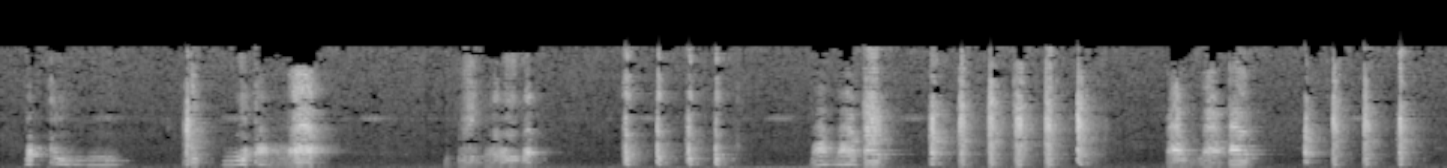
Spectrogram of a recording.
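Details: A pet ringneck parakeet chatters in short, speech-like bursts of mimicked Hindi words, raspy and nasal, with quick syllable runs and brief pauses between phrases.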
